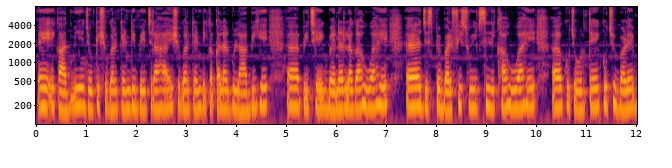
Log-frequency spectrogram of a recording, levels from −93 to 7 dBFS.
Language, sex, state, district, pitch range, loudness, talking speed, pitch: Hindi, female, Andhra Pradesh, Chittoor, 175-190 Hz, -16 LUFS, 185 wpm, 180 Hz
